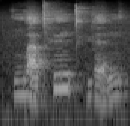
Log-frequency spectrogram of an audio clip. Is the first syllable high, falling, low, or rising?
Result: low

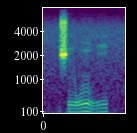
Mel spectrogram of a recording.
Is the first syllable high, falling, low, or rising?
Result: low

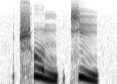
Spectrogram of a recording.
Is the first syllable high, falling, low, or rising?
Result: falling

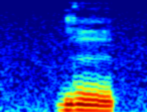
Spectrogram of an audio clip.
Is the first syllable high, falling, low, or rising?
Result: low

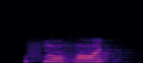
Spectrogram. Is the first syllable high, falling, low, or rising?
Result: falling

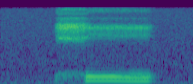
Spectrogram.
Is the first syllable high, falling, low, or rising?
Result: low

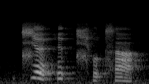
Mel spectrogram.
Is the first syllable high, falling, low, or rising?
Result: falling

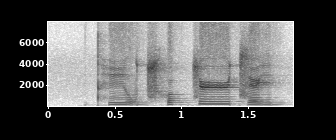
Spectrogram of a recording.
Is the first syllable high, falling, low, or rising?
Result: low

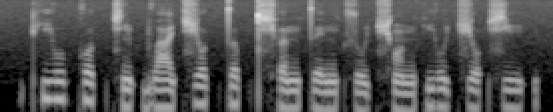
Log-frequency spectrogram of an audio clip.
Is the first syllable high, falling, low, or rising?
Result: high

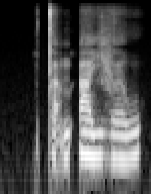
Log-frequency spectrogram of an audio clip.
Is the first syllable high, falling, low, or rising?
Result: rising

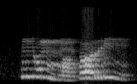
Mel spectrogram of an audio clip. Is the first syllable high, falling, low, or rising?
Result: high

